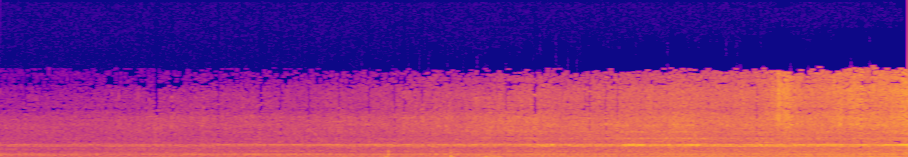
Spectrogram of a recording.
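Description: Approaching diesel freight train on the CSX line: the locomotive's engine drone grows steadily louder, with a steady whine above it and a few light knocks from the wheels and cars about halfway through.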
